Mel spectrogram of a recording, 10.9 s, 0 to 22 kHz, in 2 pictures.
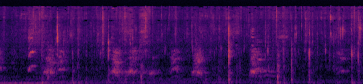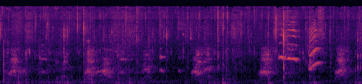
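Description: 26-day-old puppies chewing and tearing at raw meat on the bone, with irregular wet smacking and small clicks of teeth. Short grunts and squeaks come between bites, a few louder squeaks near the end.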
